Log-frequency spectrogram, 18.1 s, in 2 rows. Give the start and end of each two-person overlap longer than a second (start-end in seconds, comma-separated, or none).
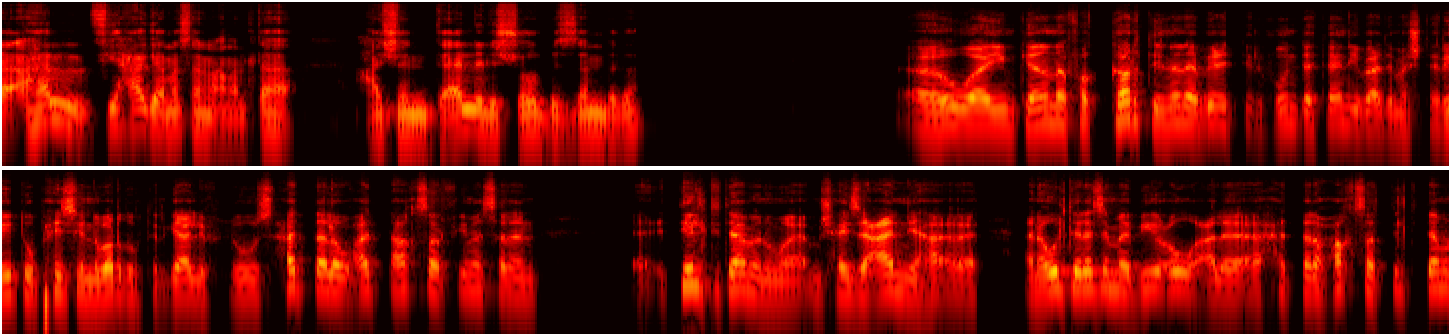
none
